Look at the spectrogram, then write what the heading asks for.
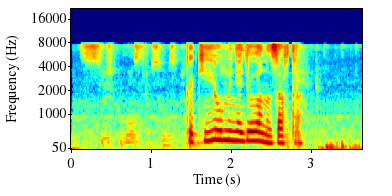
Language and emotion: Russian, positive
